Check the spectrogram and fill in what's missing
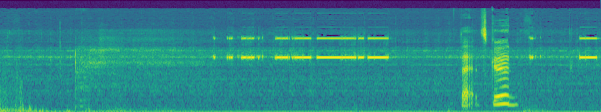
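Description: A multimeter gives a steady high continuity beep during work on an AM/FM radio kit, faint and running for a couple of seconds, with brief speech afterward.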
